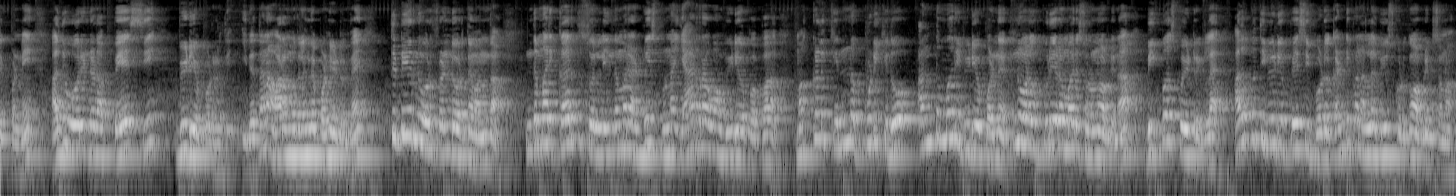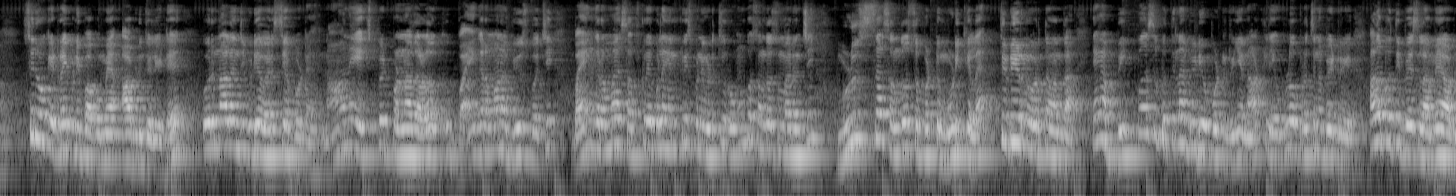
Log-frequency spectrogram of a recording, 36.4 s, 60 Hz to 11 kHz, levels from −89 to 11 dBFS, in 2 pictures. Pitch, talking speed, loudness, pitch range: 200 Hz, 170 wpm, -20 LUFS, 180-230 Hz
